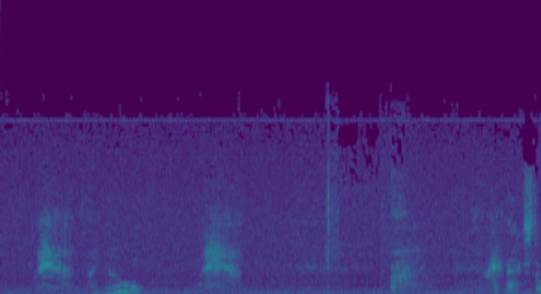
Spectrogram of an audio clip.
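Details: A happy pet cat meowing while getting belly rubs; several short meows, one a rising chirp-like trill, spaced a second or more apart, with a person talking softly in between.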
